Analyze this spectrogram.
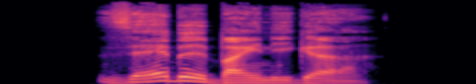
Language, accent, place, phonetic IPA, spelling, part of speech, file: German, Germany, Berlin, [ˈzɛːbl̩ˌbaɪ̯nɪɡɐ], säbelbeiniger, adjective, De-säbelbeiniger.ogg
- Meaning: inflection of säbelbeinig: 1. strong/mixed nominative masculine singular 2. strong genitive/dative feminine singular 3. strong genitive plural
